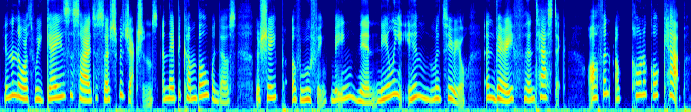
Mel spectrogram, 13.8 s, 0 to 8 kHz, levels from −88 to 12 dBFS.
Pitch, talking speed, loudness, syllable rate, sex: 260 Hz, 130 wpm, -21 LUFS, 4.2 syllables/s, female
